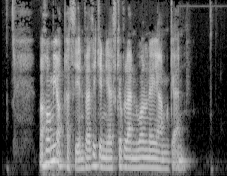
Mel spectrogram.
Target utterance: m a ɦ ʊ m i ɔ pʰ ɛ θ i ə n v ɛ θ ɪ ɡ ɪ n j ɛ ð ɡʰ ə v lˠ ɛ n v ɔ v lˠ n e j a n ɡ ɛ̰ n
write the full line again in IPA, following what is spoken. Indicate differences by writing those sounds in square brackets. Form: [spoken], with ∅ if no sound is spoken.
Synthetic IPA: m a ɦ ʊ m i ɔ pʰ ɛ θ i ə n v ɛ [ð] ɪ ɡ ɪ n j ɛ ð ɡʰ ə v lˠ ɛ n [w] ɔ [∅] lˠ n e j a [m] ɡ ɛ̰ n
